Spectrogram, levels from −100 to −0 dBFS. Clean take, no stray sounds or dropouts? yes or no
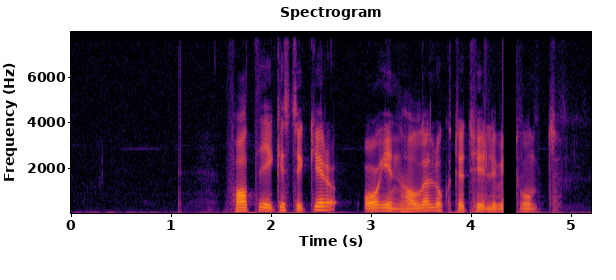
no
